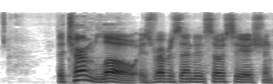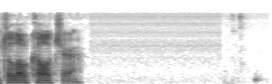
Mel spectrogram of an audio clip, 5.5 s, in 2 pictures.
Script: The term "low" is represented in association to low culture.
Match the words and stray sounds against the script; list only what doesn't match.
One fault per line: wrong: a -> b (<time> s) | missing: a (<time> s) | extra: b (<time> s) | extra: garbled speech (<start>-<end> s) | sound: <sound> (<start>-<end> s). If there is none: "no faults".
missing: in (2.1 s)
